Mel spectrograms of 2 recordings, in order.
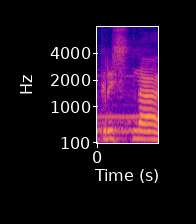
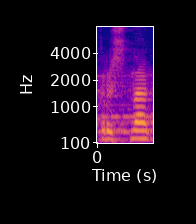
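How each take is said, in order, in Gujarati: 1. નામનો અંત લાંબા 'aa' સ્વરથી થાય છે. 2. નામનો અંત લાંબા 'aa' સ્વરથી થાય છે.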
